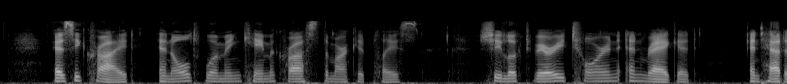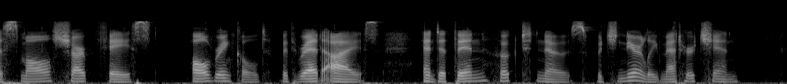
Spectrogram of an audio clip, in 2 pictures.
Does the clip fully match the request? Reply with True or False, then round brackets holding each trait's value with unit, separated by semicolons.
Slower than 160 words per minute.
True (145 wpm)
